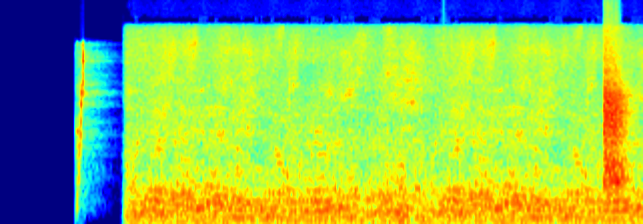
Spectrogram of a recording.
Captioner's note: gallery chattering; gavel slams!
